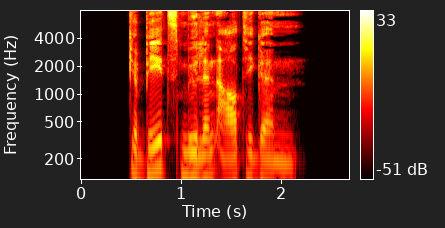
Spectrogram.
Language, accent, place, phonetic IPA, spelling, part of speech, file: German, Germany, Berlin, [ɡəˈbeːt͡smyːlənˌʔaʁtɪɡəm], gebetsmühlenartigem, adjective, De-gebetsmühlenartigem.ogg
- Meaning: strong dative masculine/neuter singular of gebetsmühlenartig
